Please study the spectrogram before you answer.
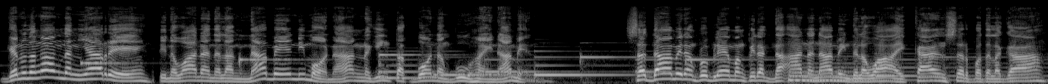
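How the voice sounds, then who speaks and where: A Filipino man hosts a radio drama, reading a listener's personal story as scripted narration. His voice is fairly high for a man and has a Filipino accent, with loud music playing behind it. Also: lively intonation, normal speed. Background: prominent music.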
